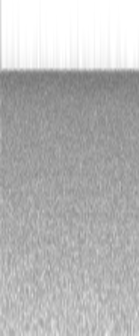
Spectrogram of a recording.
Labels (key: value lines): label: ambient
recorder: HydroMoth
